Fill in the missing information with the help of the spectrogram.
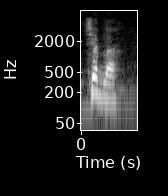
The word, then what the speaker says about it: Chileab: He's called, if I can pronounce it, Chibla, C-H-I-L-E-A-B. Chileab or something like that. C-H-I-L-E-A-B.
